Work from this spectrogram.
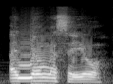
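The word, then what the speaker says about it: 안녕하세요: Pero kung bibilisan mo yung basa niya, ang sounds niya ay magiging anyong haseyo. So, nawawala yung H sound. Madalas po sa Hangul, itong mga H sound na ito ay mahina or hindi nabibigkas. So, meaning ng anyong haseyo is hello.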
